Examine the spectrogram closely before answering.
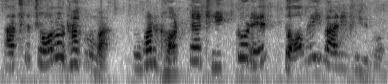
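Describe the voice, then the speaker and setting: A woman's voice: high-pitched, sing-song, fairly quick, pushed and bright, heavily acted, poor audio. A woman voicing a brave, practical village boy, a bossy and reassuring older brother in a children's cartoon. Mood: helpful.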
